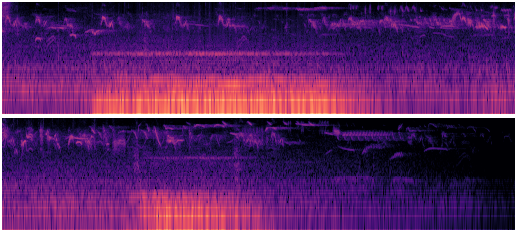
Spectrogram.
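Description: Songbirds chirping and singing throughout, fading out near the end. A deep low rumble swells under them about a second in and lasts a couple of seconds, and a shorter one comes about seven seconds in.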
